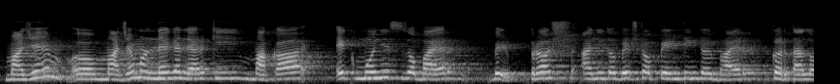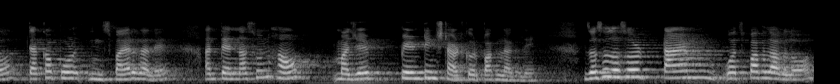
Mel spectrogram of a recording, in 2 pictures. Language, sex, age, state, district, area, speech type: Goan Konkani, female, 18-30, Goa, Tiswadi, rural, spontaneous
